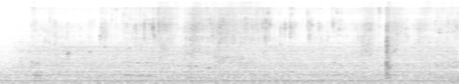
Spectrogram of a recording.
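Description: Hard cold water running from a tap into a sink and splashing as a face is wet before shaving, a quiet, steady trickle close by with one brief splash near the end.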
